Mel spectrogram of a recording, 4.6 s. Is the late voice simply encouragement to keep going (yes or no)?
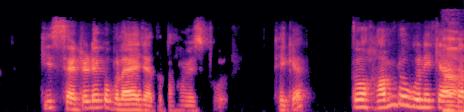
yes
